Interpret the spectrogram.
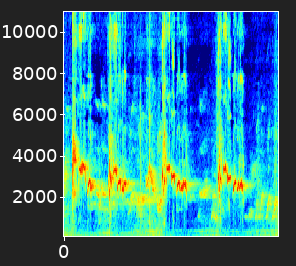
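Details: Morning song of a white-rumped shama, a lure for training cage birds: four near-identical loud phrases about one second apart, each a sharp high note dropping into a string of rapid whistled trills.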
